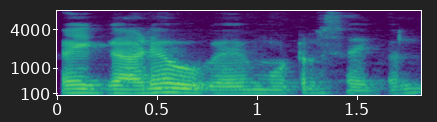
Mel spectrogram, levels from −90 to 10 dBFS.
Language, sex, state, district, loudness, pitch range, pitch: Marathi, male, Maharashtra, Dhule, -17 LUFS, 120-140 Hz, 130 Hz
